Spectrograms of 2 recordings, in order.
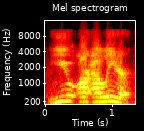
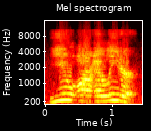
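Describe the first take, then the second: First: "are" punched, then a falling close; stress on ARE. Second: "You" hit first and hardest, the rest falling; stress on YOU. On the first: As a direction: hit the word "are" as a firm affirmation. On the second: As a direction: lean on the word "You". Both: Shown as a demonstration.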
